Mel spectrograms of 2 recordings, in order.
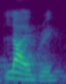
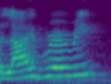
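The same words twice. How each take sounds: First: "library" as li-bry, low and falling; "library" shortened to two beats; two syllables. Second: "library" with the middle schwa kept, rising; li-bra-ry, every syllable of "library" sounded; three syllables. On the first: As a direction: say "library" with the schwa dropped. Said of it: "sometimes it's just omitted". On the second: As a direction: say "library" in three full beats. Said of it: "three syllables". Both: Shown as a demonstration.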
